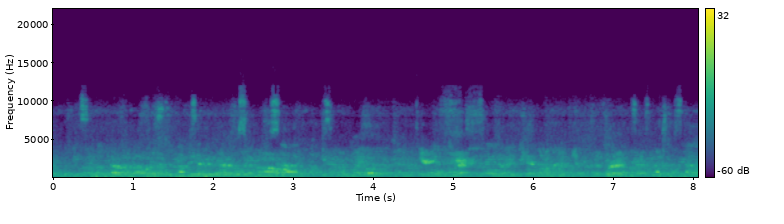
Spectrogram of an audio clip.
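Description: A man and a woman talk quietly a short way off.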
